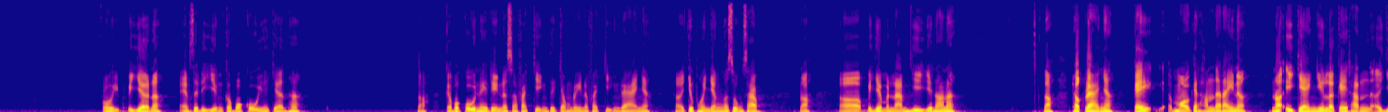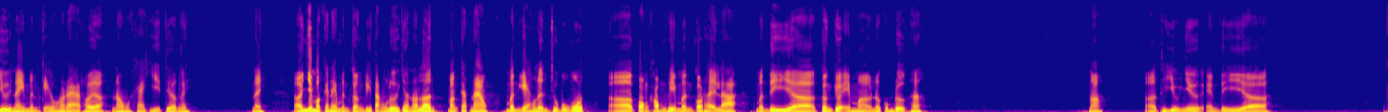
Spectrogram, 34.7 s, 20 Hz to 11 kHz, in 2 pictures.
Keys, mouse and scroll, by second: 0.1 click, 0.7 alt+middle click, 1.2 F4, 1.8 middle click, 2.9 F11, 3.4-3.8 scroll up 1, 4.0-7.0 drag, 7.1 alt+middle click, 7.5-7.9 scroll down 1, 8.1 alt+middle click, 8.9-9.2 scroll up 1, 9.2 F4, 9.5-9.8 scroll up 1, 9.8 middle click, 12.0 scroll up 1, 12.2 F4, 13.3 click, 15.6-15.9 scroll down 1, 15.9-18.5 middle drag, 18.5-19.1 scroll up 1, 19.1 click, 19.9 alt+middle click, 20.4 scroll up 1, 20.7 middle click, 23.8 click, 27.5 F3, 28.7 ctrl+z, 29.7 scroll up 1, 30.3 F3, 30.7 middle click, 31.8 click, 32.6 alt+middle click, 34.1 ctrl+z.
